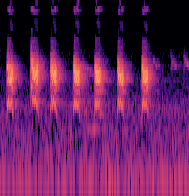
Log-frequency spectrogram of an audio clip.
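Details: A cucak jenggot, or grey-cheeked bulbul, giving sharp rasping shots of the kind used to train other songbirds. Seven loud, harsh, evenly spaced notes repeat about every quarter second.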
